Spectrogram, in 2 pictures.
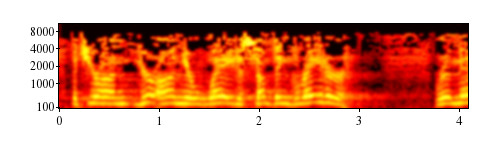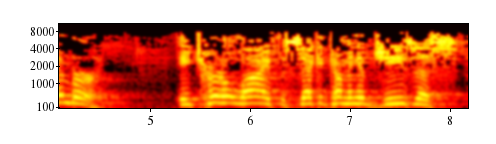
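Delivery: preaching at full force. Acted. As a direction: preach it out, rising to a climax. Rising sermon climax.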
